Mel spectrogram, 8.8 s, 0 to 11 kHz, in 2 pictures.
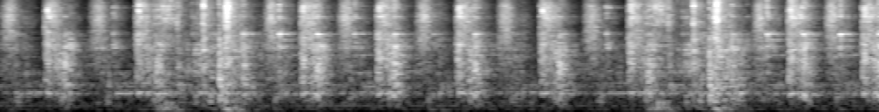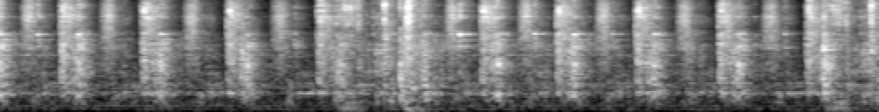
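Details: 1917 Fuller and Johnson N hit-and-miss single-cylinder engine, first run in ten months, governor free; crisp, even clacks about two or three a second from igniter and valves; running happily.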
